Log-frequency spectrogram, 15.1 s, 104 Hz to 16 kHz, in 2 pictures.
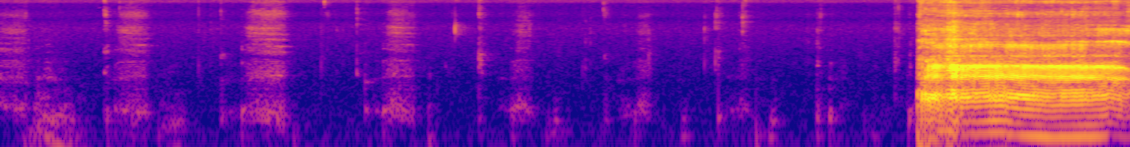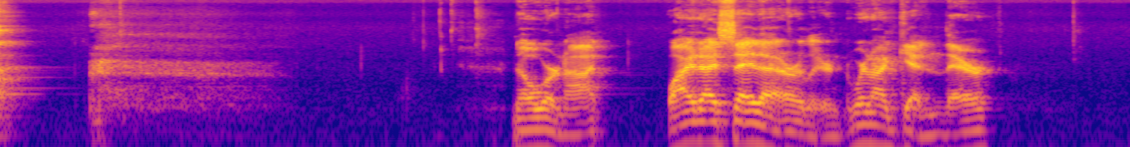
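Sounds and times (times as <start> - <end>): man burping loudly: 6.1 - 7.8.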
